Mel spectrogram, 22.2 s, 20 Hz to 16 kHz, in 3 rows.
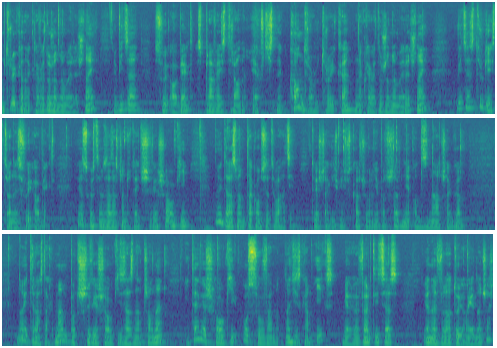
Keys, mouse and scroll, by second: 0.6 KP_3, 9.0 b, 11.2 z, 13.5 b, 17.6 z, 19.0 x.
